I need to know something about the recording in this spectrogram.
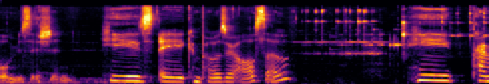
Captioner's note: rattling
